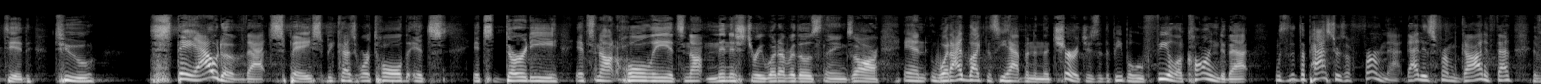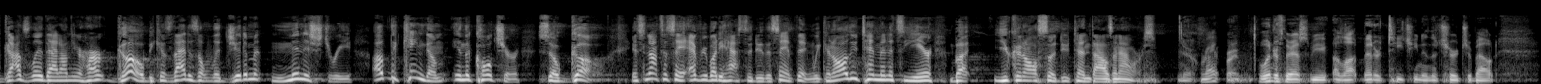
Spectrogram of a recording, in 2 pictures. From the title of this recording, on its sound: Live at Trinity Church’s Conference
